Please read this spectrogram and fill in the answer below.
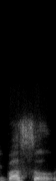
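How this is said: The name is said with an English pronunciation. "I pronounce it the English way"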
